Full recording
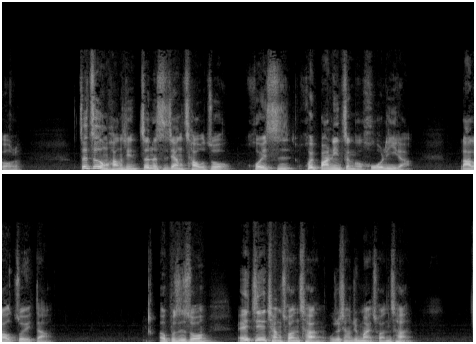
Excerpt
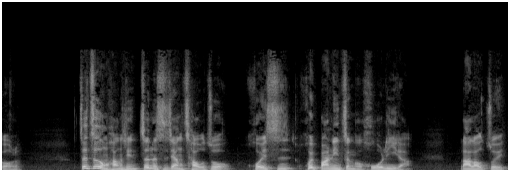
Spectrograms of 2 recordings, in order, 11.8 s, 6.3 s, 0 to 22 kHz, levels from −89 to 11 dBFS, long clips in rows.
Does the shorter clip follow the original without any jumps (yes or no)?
yes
